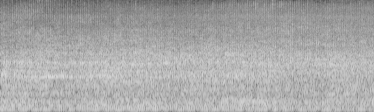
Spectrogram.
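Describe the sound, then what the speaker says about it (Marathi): An Arjun tractor powers a threshing machine during a night urad (black gram) harvest, producing a loud, steady, unbroken drone of engine and machinery at close range with no voices. "आता अर्जुन ट्रॅक्टरला बघा मशीन जोडलेला आहे"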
